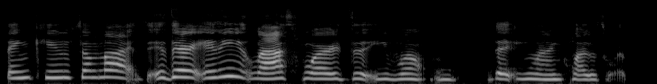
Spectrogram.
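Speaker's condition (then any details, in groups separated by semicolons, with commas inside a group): Cerebral palsy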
